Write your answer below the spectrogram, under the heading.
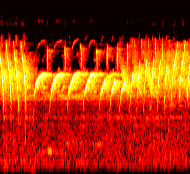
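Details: A caged canary in full song: fast trills of clicky downward notes, then a run of smooth rising whistled slurs repeated about every half second, closing in quick bright trills, with no background noise.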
